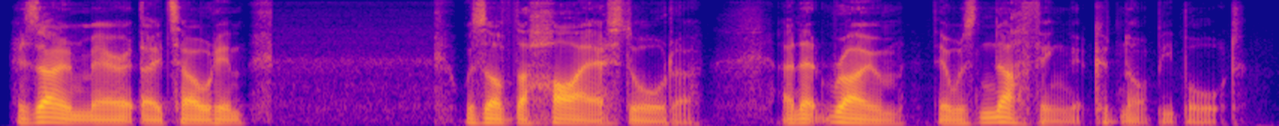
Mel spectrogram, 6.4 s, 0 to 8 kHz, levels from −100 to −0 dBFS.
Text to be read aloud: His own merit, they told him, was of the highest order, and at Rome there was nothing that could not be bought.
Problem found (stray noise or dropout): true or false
false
